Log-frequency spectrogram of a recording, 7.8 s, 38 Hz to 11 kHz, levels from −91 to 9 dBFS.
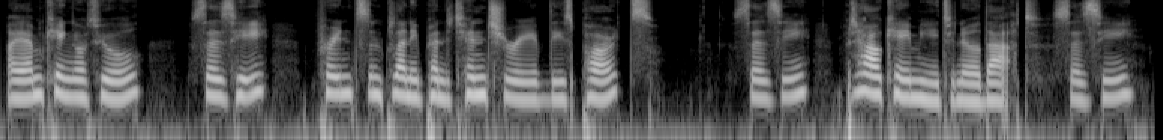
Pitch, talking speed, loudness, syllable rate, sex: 220 Hz, 180 wpm, -21 LUFS, 5.3 syllables/s, female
